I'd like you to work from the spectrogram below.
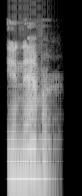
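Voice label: "enamor", British English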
